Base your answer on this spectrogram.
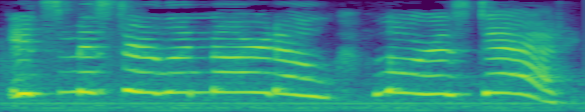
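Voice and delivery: high, loud alarmed shout; screamed announcement. Acted. Emily shouts to her mom from the window, high scream. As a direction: yell it through the house at a high pitch. Girl screaming news to mother.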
